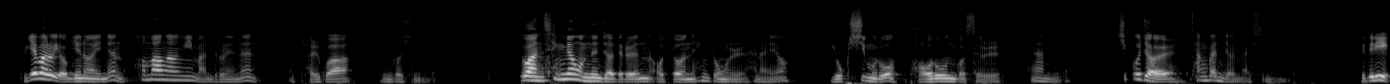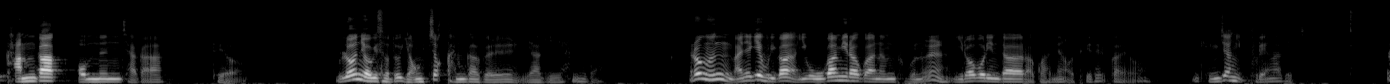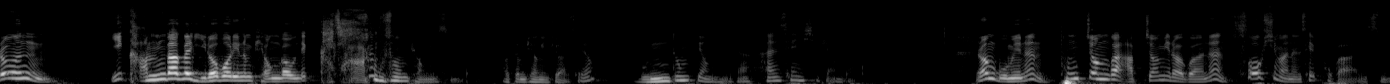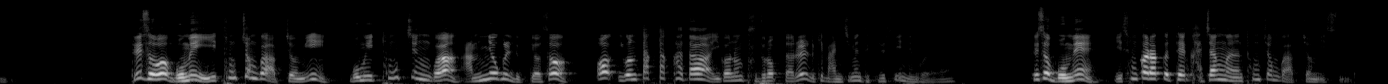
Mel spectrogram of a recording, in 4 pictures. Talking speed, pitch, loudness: 310 characters per minute, 165 Hz, -25 LUFS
